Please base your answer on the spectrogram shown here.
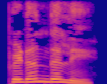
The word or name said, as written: ಪೆಡಂದಲೆ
